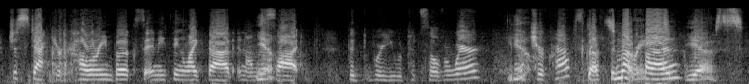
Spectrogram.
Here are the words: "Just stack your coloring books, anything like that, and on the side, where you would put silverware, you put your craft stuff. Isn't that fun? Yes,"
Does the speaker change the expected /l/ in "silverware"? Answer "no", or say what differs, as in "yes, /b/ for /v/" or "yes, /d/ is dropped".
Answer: no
